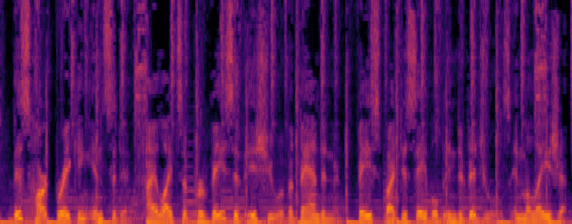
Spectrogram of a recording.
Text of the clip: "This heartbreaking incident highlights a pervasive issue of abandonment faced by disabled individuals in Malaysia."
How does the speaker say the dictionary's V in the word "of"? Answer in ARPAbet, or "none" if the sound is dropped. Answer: V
